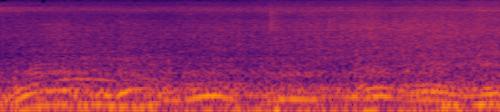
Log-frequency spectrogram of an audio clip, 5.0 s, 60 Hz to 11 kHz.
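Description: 4x4 off-road vehicle's engine revving up and down repeatedly as it drives through a flooded, muddy rut.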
